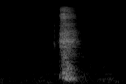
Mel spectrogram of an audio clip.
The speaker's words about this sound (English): Excuse me, I got to sneeze real quick. Bless me.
